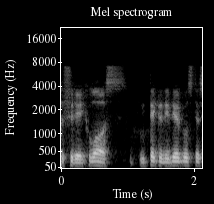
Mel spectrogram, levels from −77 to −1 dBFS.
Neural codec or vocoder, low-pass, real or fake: codec, 16 kHz, 0.5 kbps, FunCodec, trained on LibriTTS, 25 frames a second; 7.2 kHz; fake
